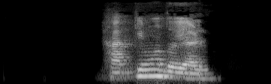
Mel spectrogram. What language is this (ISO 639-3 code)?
ori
